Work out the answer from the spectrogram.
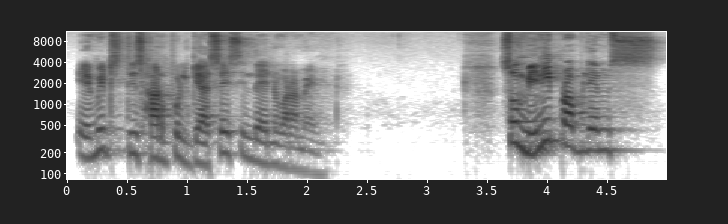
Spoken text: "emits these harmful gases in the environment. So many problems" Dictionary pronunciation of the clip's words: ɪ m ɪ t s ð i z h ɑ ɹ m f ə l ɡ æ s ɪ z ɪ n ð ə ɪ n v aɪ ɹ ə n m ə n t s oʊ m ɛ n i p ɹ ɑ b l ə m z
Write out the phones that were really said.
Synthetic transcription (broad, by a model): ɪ m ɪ t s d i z h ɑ ɹ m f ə l ɡ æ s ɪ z ɪ n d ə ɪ n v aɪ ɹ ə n m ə n t s oʊ m ɛ n i p ɹ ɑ b l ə m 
